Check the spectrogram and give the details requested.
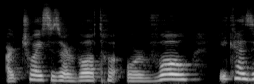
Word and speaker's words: vos: So we have vos sœurs, your sisters. Now remember, the S's don't get pronounced on vos and nos unless they're followed by a vowel.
